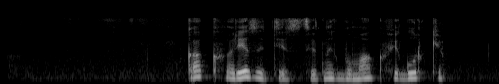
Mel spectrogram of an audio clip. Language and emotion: Russian, neutral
